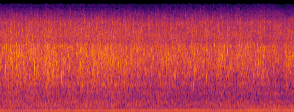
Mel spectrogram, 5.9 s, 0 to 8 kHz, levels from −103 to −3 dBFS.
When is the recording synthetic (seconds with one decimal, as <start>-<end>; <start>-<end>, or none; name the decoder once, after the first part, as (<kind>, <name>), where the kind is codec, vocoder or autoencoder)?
4.9-5.9 (codec, DAC)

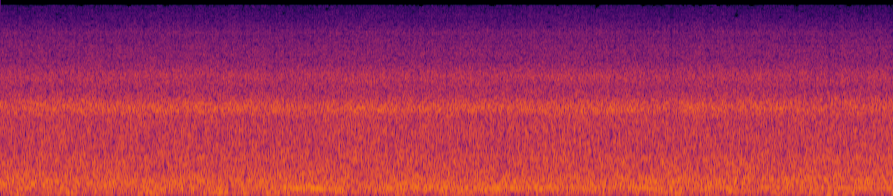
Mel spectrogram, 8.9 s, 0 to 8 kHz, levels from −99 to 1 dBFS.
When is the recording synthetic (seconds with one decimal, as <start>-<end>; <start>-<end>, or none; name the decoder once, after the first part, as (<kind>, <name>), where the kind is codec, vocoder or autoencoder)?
none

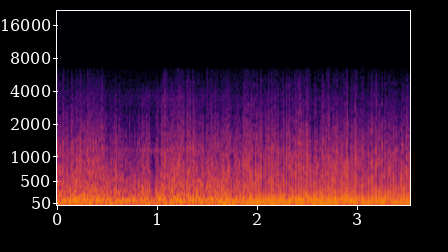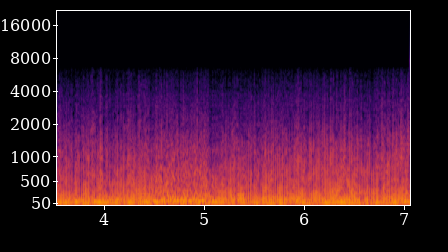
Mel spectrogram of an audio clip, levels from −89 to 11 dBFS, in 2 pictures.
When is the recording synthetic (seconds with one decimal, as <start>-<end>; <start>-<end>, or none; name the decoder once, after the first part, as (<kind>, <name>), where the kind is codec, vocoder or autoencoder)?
1.9-4.5 (vocoder, Vocos); 5.1-7.1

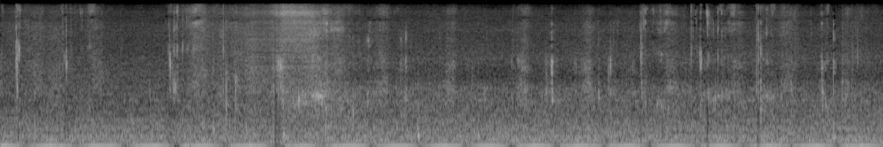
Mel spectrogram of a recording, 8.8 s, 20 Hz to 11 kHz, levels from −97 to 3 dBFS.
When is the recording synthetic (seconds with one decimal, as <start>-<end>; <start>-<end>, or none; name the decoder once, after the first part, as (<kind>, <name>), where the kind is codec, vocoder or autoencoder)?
2.5-3.2 (autoencoder, DAC-VAE)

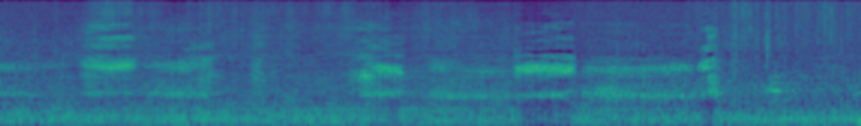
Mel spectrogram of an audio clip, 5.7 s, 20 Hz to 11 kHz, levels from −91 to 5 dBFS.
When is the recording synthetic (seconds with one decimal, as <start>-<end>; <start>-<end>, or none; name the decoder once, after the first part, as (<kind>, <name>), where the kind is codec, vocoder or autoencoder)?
0.4-3.5 (vocoder, WaveNeXt)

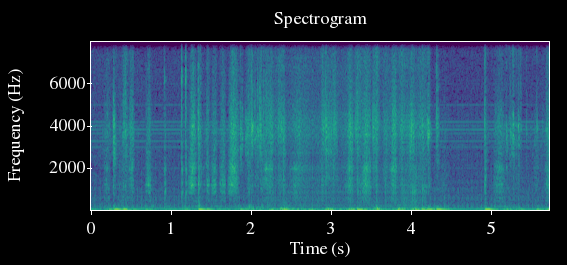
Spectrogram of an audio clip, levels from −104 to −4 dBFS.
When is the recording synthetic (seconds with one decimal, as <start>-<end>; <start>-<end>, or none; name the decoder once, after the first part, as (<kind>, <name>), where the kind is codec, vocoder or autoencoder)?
2.2-4.2 (codec, ZipCodec)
